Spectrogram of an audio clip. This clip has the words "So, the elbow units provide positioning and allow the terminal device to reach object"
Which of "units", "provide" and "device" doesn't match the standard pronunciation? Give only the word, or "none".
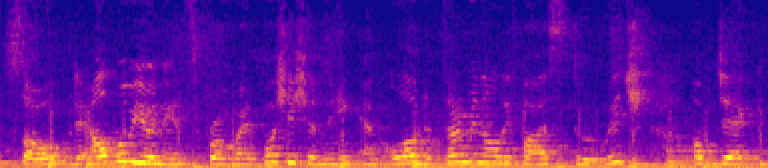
device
